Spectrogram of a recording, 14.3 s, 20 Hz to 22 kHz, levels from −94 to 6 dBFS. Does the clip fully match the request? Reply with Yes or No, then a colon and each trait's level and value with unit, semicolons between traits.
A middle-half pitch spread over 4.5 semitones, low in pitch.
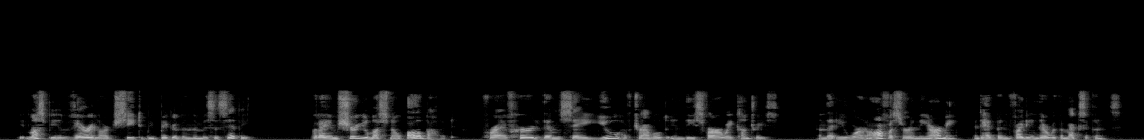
No: average, 5.2 semitones; medium, 185 Hz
